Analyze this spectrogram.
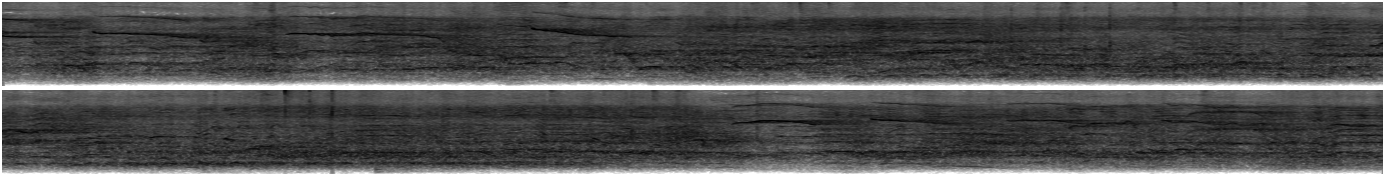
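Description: A crowd cheers and shouts loudly all around.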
